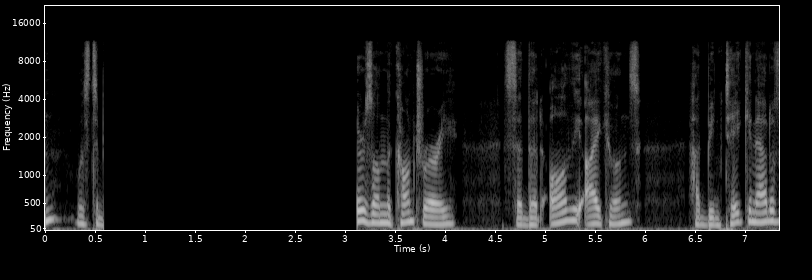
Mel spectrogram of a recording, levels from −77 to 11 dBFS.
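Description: An audio dropout to silence runs from 0.58 to 3.12 s. The speech cuts off mid-flow and returns abruptly, leaving 2.54 s of silence with no room tone. The input was likely lost while recording continued writing silence, so that speech is gone.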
